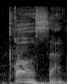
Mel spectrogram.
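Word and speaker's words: Xhosa: How do you say Nkosa? Kosa.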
